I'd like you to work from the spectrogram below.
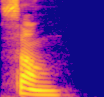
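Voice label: "sung", British English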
